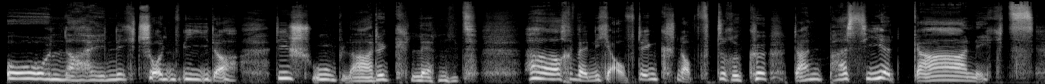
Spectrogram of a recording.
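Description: A woman acts out an old gentleman bookworm from a children's audio play. He speaks very slowly and drags his words, kindly but a bit fretful, in a dry close recording. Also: mid-range voice, expressive, husky, no room sound, full character voice. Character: kindly old male bookworm, slow and bothered by cold.

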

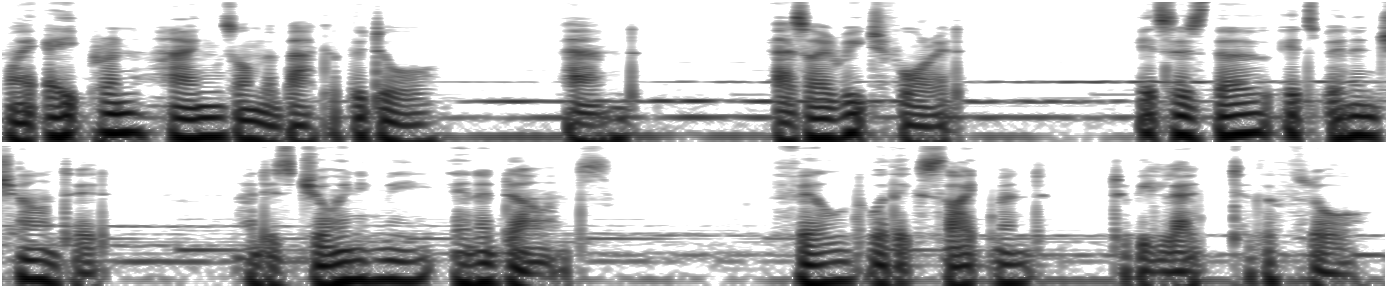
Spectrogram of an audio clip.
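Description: A man narrating a scripted bedtime story in a soothing, measured manner. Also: a bass voice, over music.

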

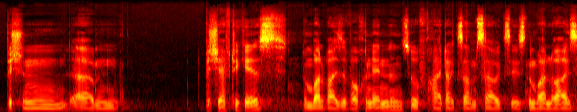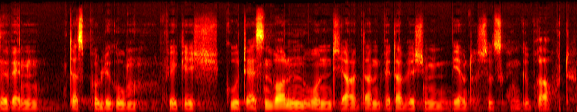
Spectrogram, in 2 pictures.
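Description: A man's voice: low-pitched, level tone, moderate pace, a little mellow. A young man from South Africa, a native Afrikaans speaker with an Afrikaans accent, answering interview questions hesitantly as he searches for words in his second language. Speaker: interview guest, part-time sommelier.

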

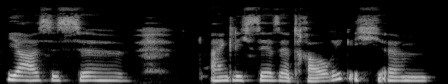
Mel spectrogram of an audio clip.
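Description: A woman's voice: lowish voice, level tone, slow pace, a little mellow. A middle-aged woman from Iran reminiscing casually as an interview guest, reflective and often searching for her words.

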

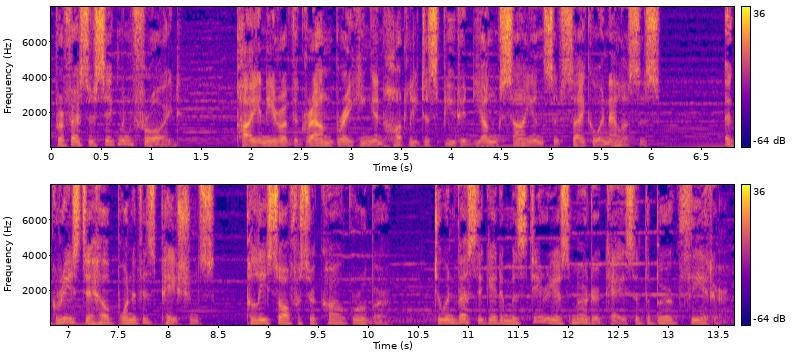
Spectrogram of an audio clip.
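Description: A man narrates an audio drama from a script in a dramatic announcer's style. His voice sits at a medium pitch, with faint music underneath. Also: big pitch swings, normal speed, a little mellow.

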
